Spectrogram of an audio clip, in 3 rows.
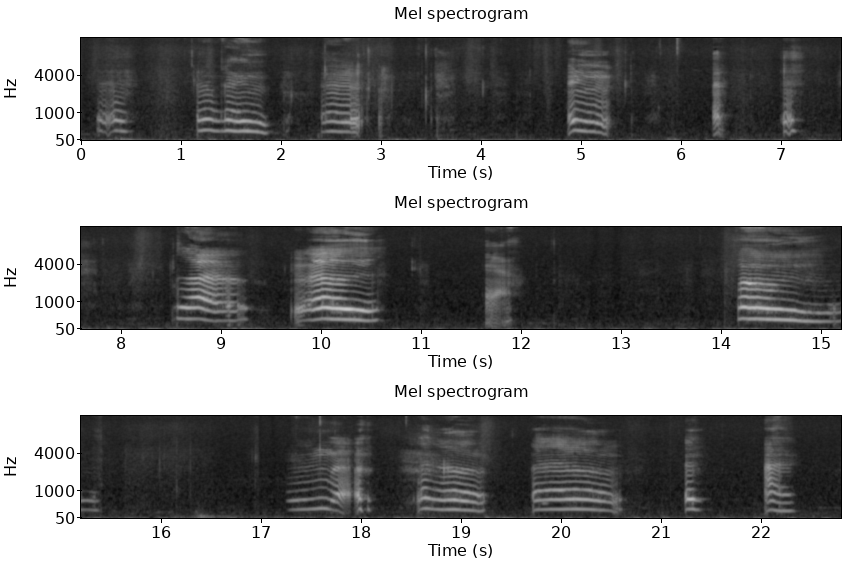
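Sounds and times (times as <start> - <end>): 
two-month-old baby babbling: 1.2 - 3.0, 4.9 - 5.4, 6.3 - 7.2, 8.5 - 10.6, 11.6 - 12.0, 14.2 - 15.4, 17.3 - 20.6, 21.2 - 22.4.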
